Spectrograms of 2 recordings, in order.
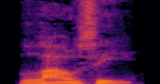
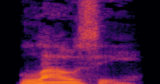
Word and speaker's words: Laozi: Zhang County magistrates frowned and said, Laozi? Li Mu corrected his pronunciation and said, Laozi.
